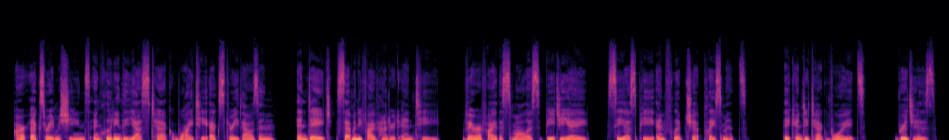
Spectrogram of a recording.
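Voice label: American narration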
